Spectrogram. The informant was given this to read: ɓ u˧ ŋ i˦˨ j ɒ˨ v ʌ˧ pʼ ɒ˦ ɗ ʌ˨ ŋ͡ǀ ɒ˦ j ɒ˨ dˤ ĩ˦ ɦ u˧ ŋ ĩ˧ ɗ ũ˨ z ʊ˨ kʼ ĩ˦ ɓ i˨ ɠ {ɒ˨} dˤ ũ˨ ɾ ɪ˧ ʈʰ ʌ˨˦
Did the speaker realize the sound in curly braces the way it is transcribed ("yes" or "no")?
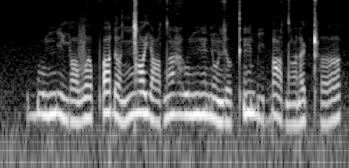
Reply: no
